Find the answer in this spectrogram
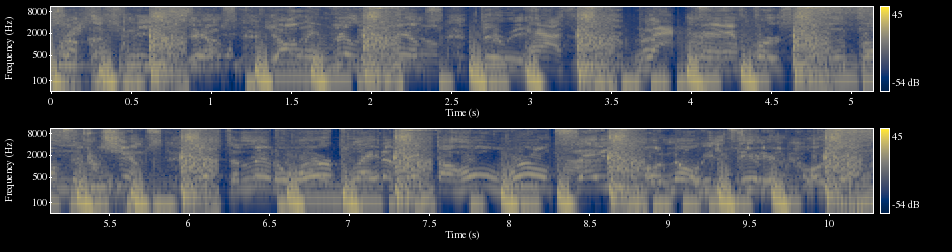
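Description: Hip hop track: a beat with deep bass and regular drum hits, with a voice whose pitch glides up and down over it.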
